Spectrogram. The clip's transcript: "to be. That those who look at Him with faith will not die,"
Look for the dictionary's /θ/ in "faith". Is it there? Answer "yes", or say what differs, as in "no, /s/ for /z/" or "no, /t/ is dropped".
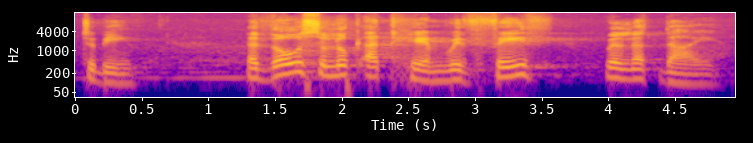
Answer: yes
